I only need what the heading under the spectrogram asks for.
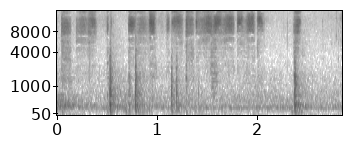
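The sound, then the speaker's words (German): A black pen writes on paper with a faint, dry scratching, broken by a few sharper strokes at uneven intervals, with no talk over it. “Jetzt kommt der dritte Punkt, den ich hier aufschreibe. Moment, wo habe ich jetzt meinen schwarzen Stift?”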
